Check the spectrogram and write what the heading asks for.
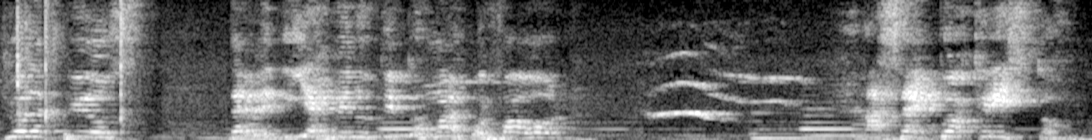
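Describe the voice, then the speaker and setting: A man preaching an impassioned, shouted testimony sermon as an evangelist in a church. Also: extremely high pitch, level tone, unhurried, heavy reverb, distant mic, loud music behind the voice.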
